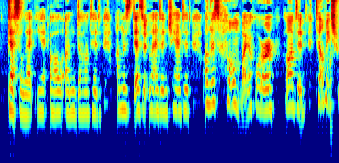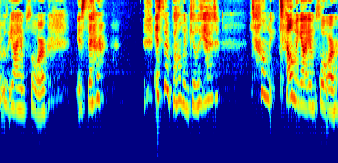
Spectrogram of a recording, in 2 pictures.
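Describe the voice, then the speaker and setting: A woman with a bright, sharp tone and fairly high pitch speaks at a fairly slow pace with lively intonation and long, frequent pauses. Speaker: actor. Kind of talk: dramatic poetry reading.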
